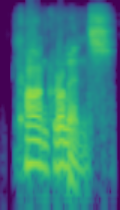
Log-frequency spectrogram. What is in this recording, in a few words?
"Congruence", American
